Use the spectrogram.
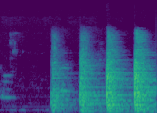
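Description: A desk is knocked on four times in steady succession, each knock a solid, full thud with a short ring that fades quickly, after a quiet low hum. The desk sounds solid.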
